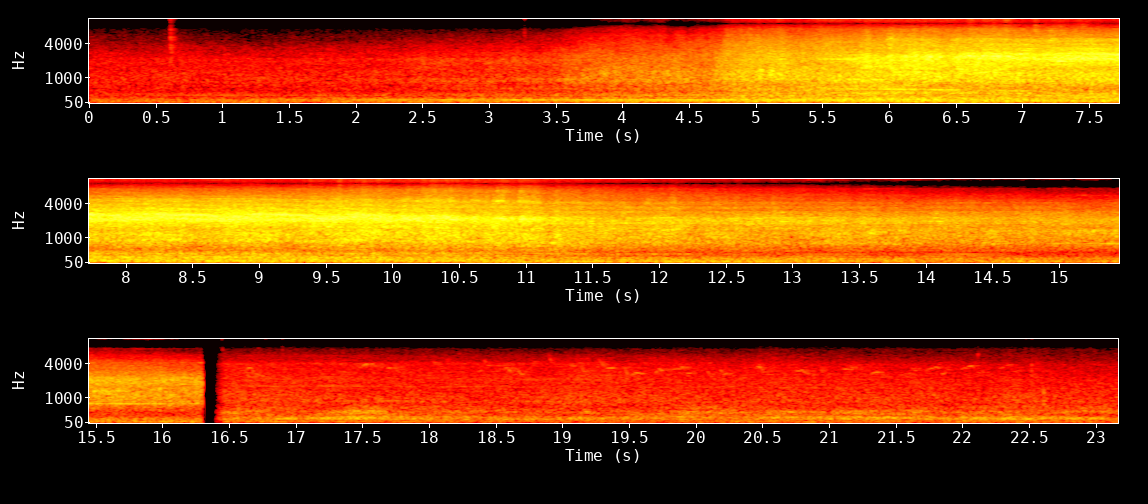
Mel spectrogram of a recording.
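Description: An electric train passing at speed: it builds to a loud rush of wheels on rail, holds for several seconds, then fades away. About two-thirds of the way through, the sound cuts off abruptly and a quieter steady background follows.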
